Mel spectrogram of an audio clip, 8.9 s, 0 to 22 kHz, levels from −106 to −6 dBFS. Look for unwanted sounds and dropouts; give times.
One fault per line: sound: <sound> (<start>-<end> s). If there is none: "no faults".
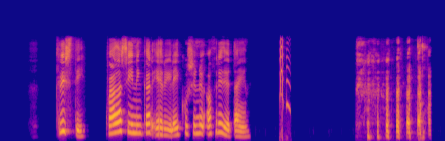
sound: squeak (5.6-5.8 s)
sound: laugh (7.1-8.6 s)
